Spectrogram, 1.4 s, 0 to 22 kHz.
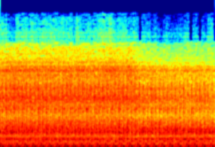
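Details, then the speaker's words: Antique sewing machine motor, freed up after soaking with WD-40, drive belt cracked: quick, even mechanical pulsing with no grinding or catching; the motor still runs well. "I can't believe the motor still runs just good"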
